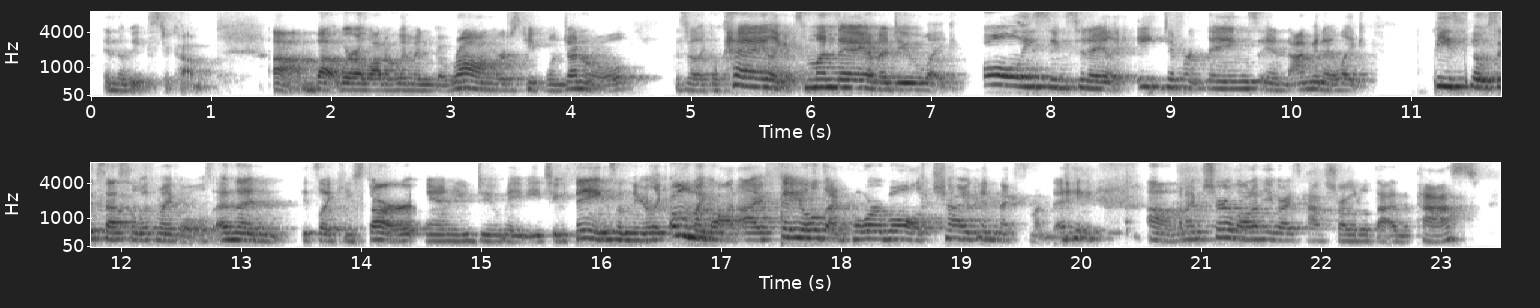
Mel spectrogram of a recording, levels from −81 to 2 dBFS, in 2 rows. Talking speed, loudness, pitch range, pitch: 235 wpm, -24 LUFS, 180-235 Hz, 205 Hz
